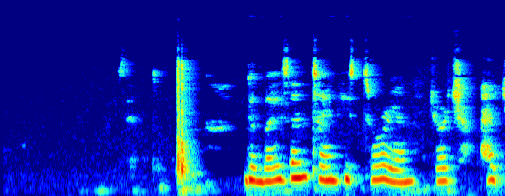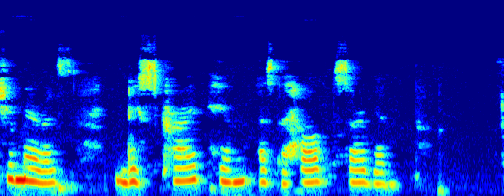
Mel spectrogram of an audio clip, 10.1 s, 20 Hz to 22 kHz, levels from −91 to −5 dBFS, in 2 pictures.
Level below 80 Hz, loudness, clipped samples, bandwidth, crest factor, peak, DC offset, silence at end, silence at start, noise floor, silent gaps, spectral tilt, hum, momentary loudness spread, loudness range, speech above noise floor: -66 dBFS; -24 LUFS; under 0.1%; 7.8 kHz; 24 dB; -2 dBFS; under 0.1%; 0 s; 1.2 s; -75 dBFS; none; -3.5 dB/octave; none; 11 LU; 6 LU; 51 dB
